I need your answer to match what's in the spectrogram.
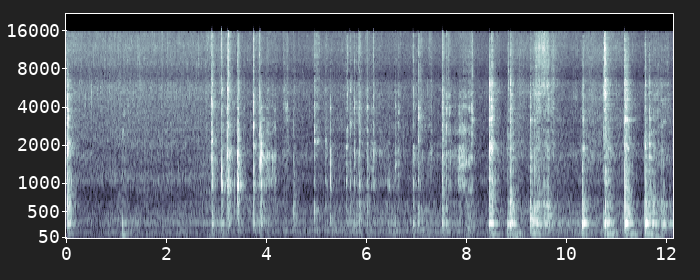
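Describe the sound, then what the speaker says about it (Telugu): Tempering for ivy gourd chutney sizzles faintly in a pan while a spoon scrapes and stirs it in sharp, irregular clanks from about three seconds on, close and fairly loud. "పోపు మనం పైన కూడా, అంటే పచ్చడి పైన కూడా పోపు వేసుకోవచ్చు."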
